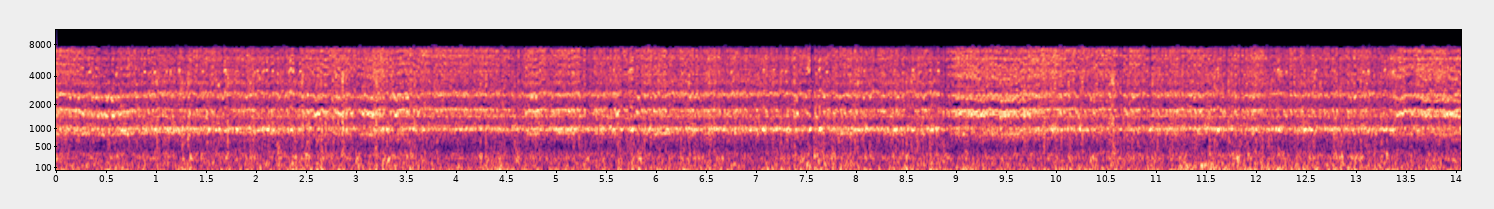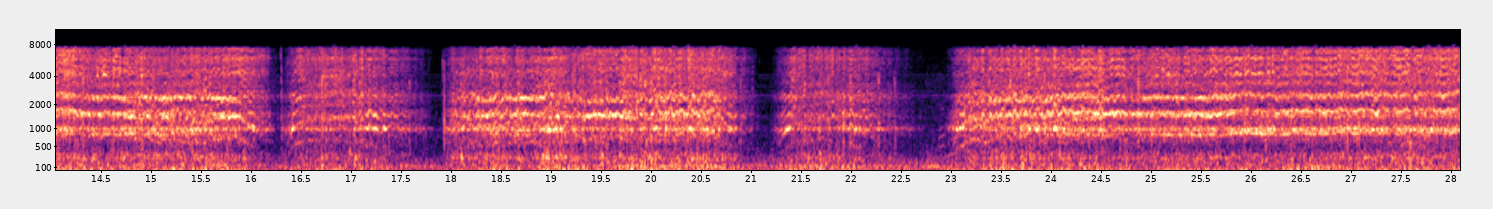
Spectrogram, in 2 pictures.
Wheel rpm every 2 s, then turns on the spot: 230, 230, 240, 240, 230, 230, 230, 190, 100, 160, 130, 80, 200, 230.
none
